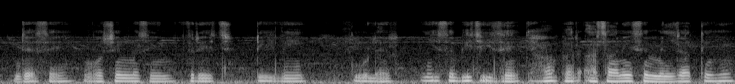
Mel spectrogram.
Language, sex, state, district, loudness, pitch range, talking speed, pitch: Hindi, male, Uttar Pradesh, Hamirpur, -21 LUFS, 95-150 Hz, 130 wpm, 140 Hz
